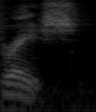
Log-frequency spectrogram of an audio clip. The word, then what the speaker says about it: Ra's: She says it's actually pronounced Raish.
